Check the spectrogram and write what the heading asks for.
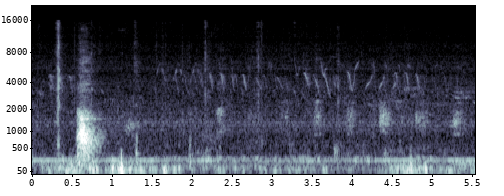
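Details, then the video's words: Dora, a farm dog at Serenity Farm, reacting to thunder with one loud short bark, then faint scattered chirps and a steady low hum. "Dora Barking at Thunder"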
